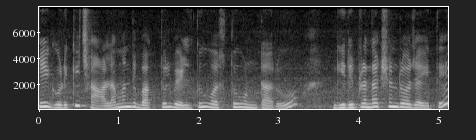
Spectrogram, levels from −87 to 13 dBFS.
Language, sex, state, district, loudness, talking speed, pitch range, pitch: Telugu, female, Andhra Pradesh, Visakhapatnam, -15 LUFS, 140 wpm, 200-280 Hz, 235 Hz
